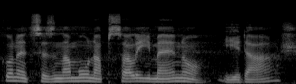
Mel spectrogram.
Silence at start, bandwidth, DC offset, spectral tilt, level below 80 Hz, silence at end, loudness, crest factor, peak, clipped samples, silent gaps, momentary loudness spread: 0 s; 11.5 kHz; under 0.1%; -3.5 dB/octave; -72 dBFS; 0 s; -35 LUFS; 20 dB; -16 dBFS; under 0.1%; none; 6 LU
